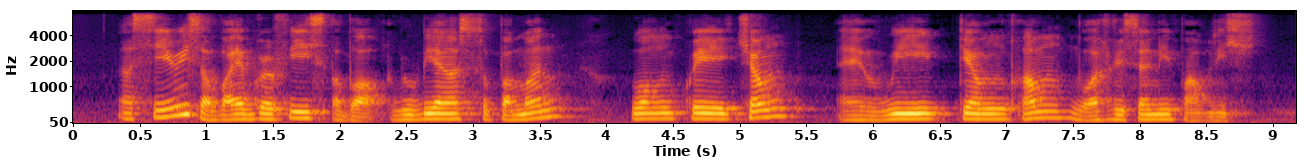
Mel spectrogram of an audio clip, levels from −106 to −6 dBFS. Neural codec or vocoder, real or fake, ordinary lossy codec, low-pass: codec, 16 kHz, 2 kbps, FunCodec, trained on LibriTTS, 25 frames a second; fake; none; 7.2 kHz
